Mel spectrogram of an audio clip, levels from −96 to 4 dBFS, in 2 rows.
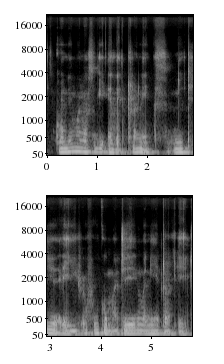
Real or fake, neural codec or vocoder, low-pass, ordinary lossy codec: fake; codec, 44.1 kHz, 2.6 kbps, SNAC; none; none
